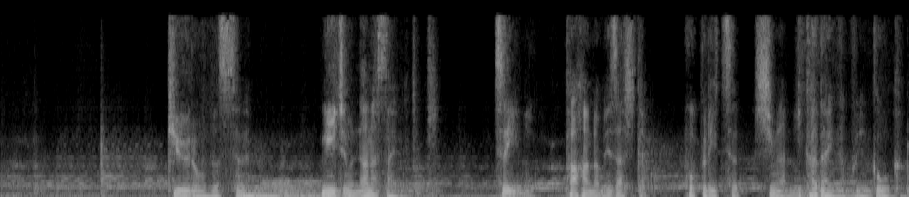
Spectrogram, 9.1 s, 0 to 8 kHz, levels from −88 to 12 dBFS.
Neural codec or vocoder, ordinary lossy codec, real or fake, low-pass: codec, 16 kHz, 1.1 kbps, Voila-Tokenizer; none; fake; none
